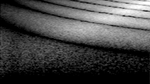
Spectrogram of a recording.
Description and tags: A sound made of square noise that fades in as if it sounded like a balloon inflating. Created using SFXR
arcade, balloon, computer, flatulation, game, gas, inflate, inflating, noise, retro, sfx, sfxr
